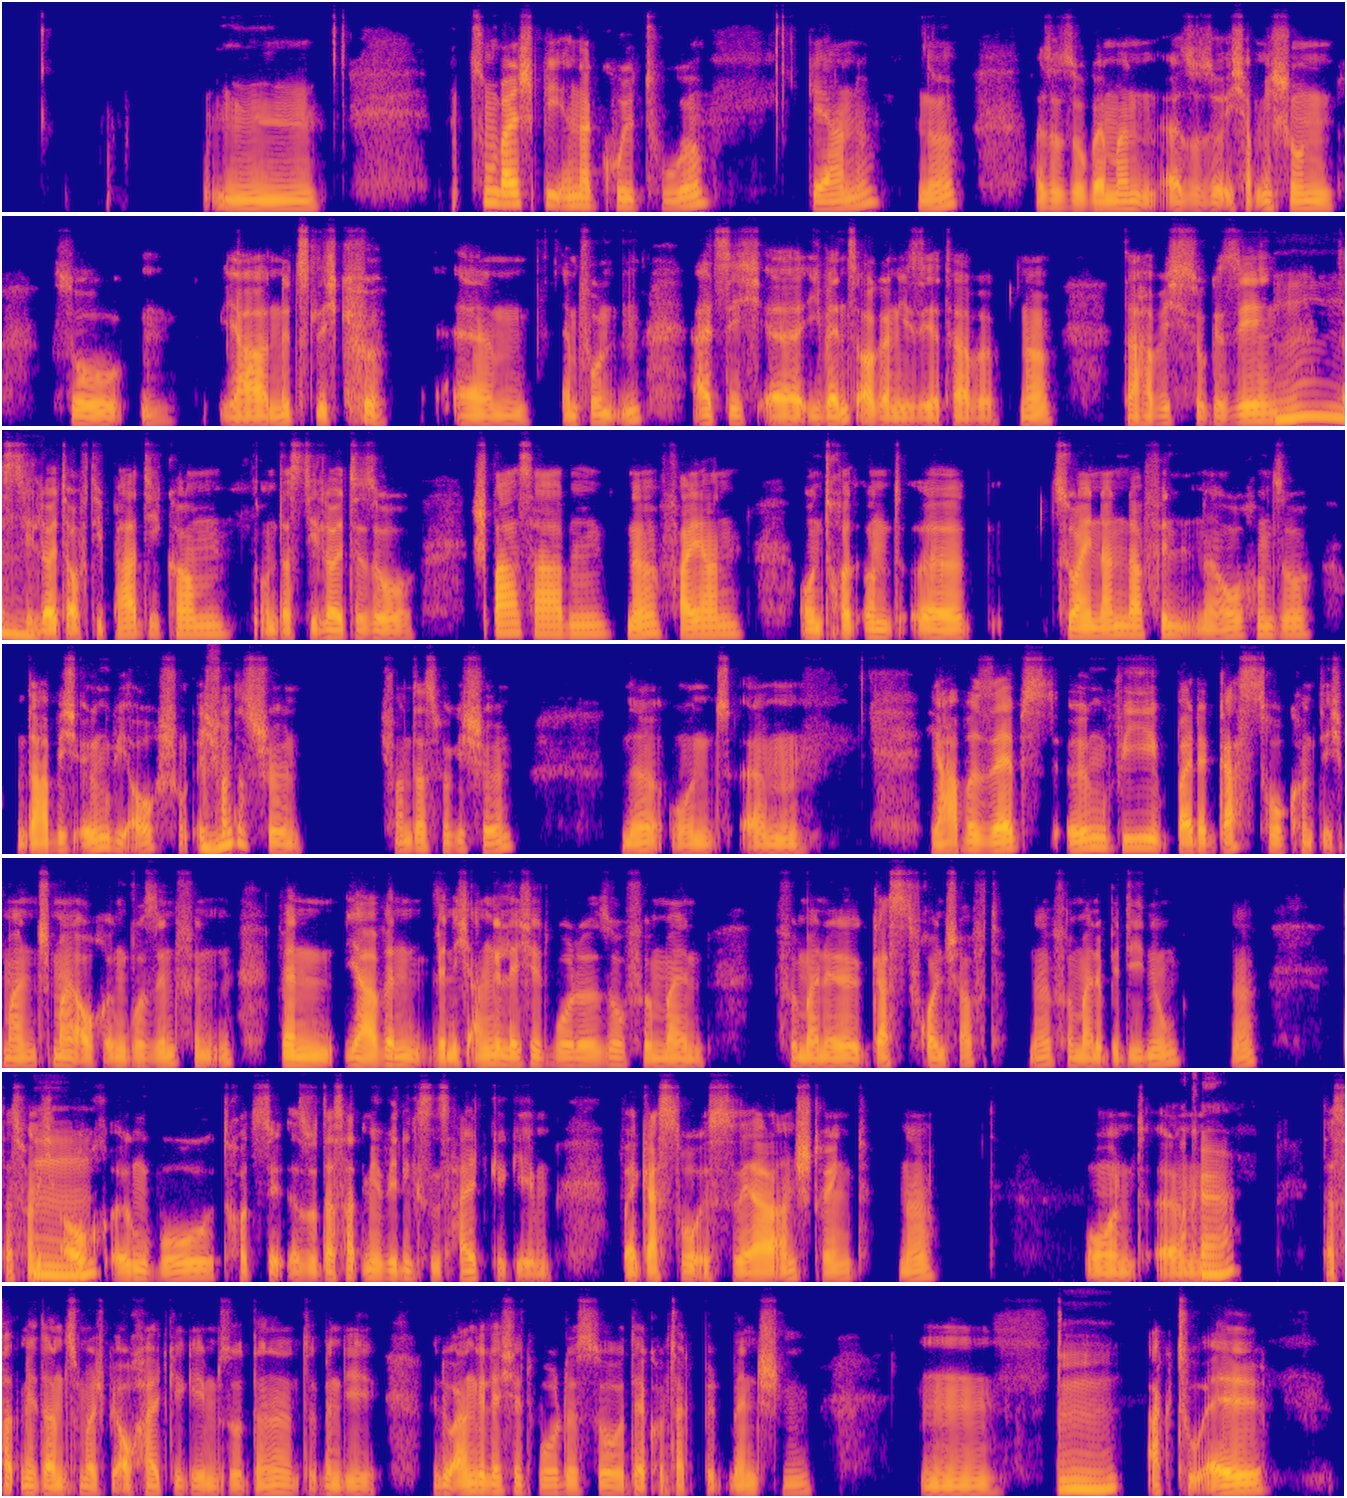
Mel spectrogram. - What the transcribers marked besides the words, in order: other background noise; drawn out: "Mhm"
- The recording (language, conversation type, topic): German, podcast, Was macht einen Job für dich sinnvoll?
